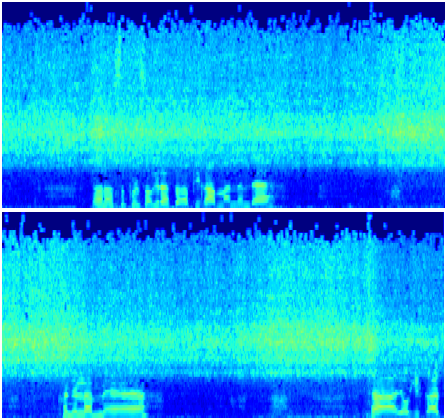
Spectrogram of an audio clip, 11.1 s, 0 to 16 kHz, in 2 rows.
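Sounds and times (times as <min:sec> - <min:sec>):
cicadas buzzing: 0:00.0 - 0:11.0.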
